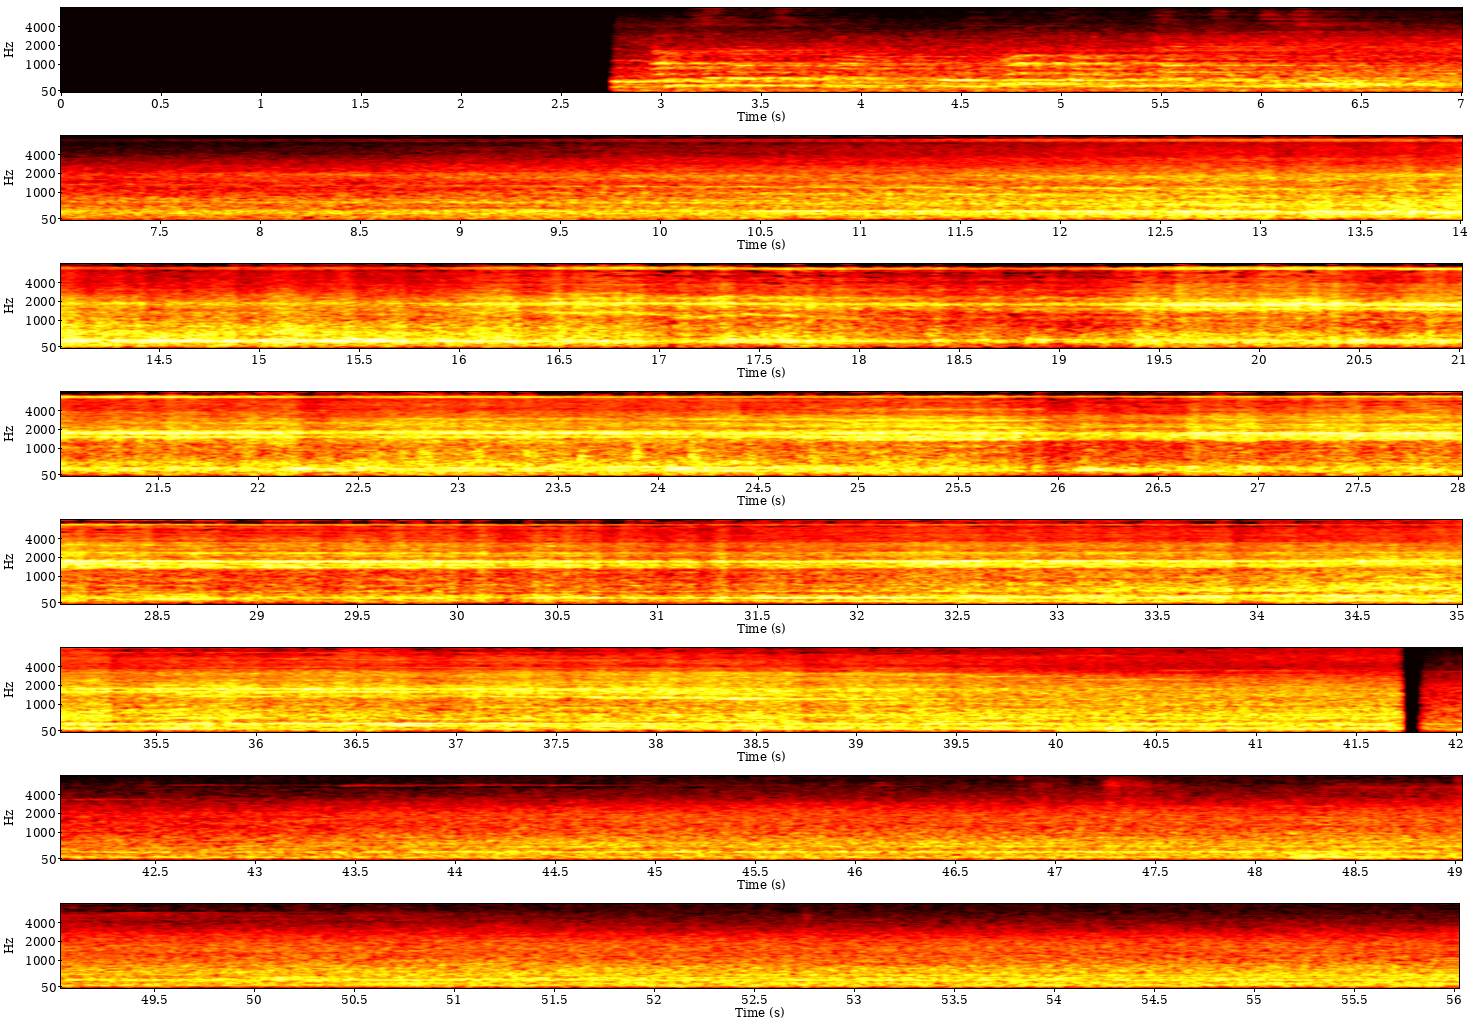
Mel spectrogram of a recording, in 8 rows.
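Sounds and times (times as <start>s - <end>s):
high squeal of brakes: 15.9s - 41.4s, 42.0s - 44.6s, 48.6s - 50.1s.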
